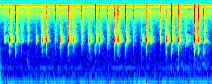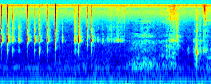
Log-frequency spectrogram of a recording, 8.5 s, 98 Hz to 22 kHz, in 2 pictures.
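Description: Long nails tap rapidly on a hairbrush in an ASMR tapping sequence, giving quick, dry clicks with a bright tonal ring near 1.6 kHz over a steady low hum. Near the end the tapping briefly gives way to a soft scratchy rustle before a few last clicks.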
